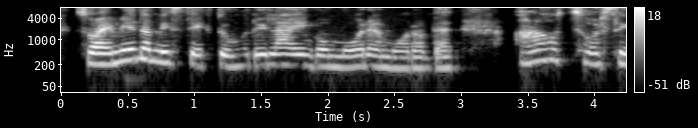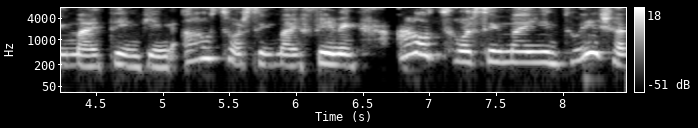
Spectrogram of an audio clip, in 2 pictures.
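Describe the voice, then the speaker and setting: Lively intonation runs through the speech, delivered at a moderate pace. The speaker has a non-native accent. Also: woman, medium pitch for a woman. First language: not English. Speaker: holistic living coach. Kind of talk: live workshop talk. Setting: livestream.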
